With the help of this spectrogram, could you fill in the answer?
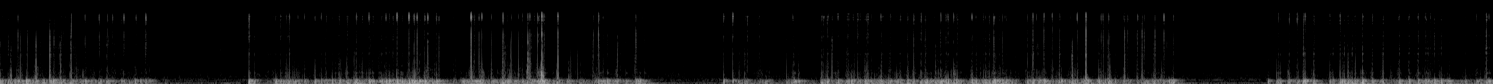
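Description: Long acrylic nails scratch and tap on a hollow steel mesh microphone grille, producing a dense, deep rumbling scrape with rapid crackly ticks on top. The scratching comes in sustained bursts broken by brief quiet pauses.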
